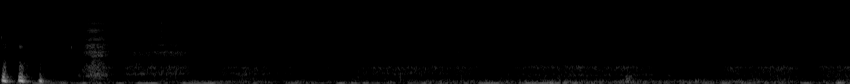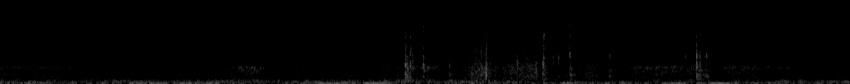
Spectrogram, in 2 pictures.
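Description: Small plastic parts click and rattle as a toy is handled.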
